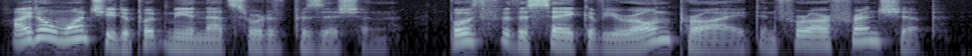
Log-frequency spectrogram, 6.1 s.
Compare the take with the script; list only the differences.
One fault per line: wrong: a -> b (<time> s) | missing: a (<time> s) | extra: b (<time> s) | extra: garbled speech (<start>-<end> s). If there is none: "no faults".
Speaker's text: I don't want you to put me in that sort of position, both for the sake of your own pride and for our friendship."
no faults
